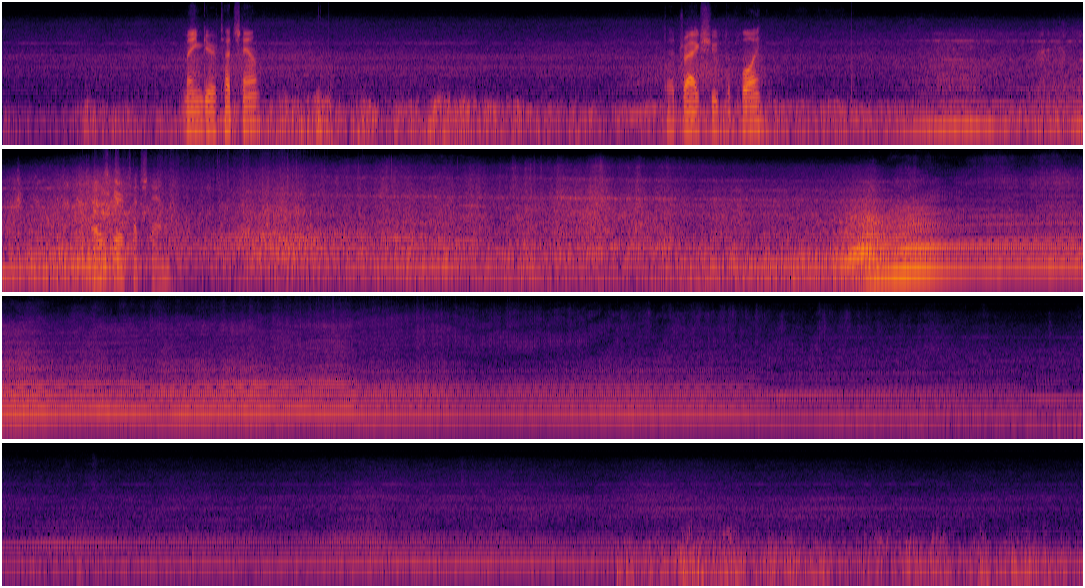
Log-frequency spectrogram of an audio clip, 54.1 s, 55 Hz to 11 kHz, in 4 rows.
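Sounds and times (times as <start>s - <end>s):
loud motor-like drone: 2.4s - 40.2s.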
